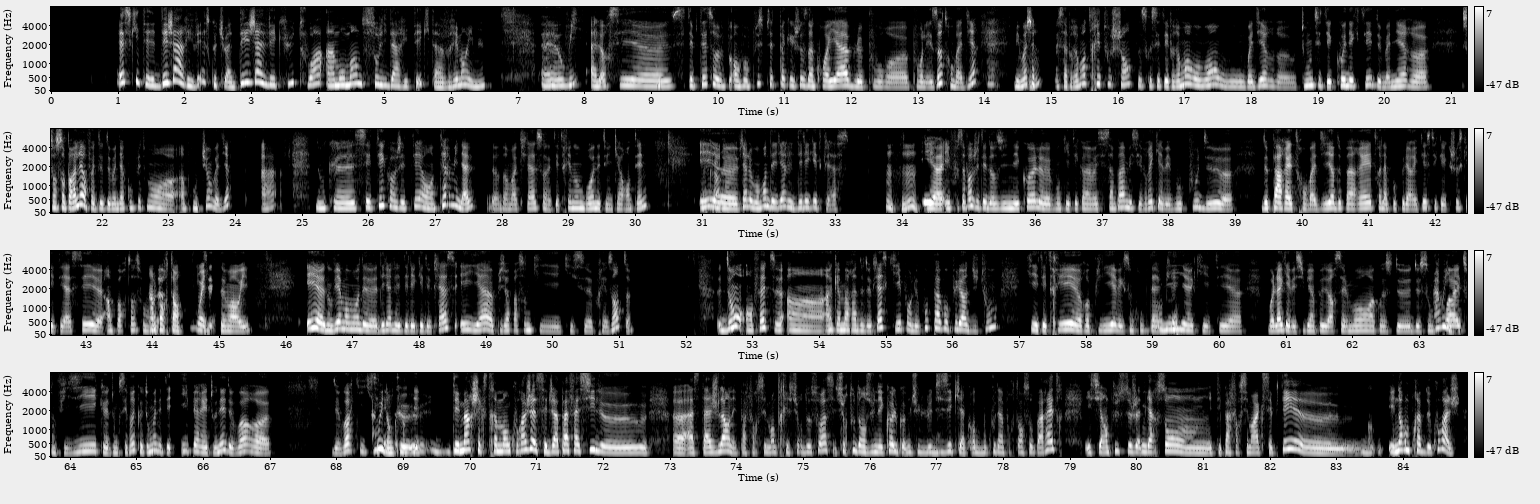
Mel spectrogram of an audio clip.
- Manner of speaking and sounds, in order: other background noise; "encore" said as "enbo"; unintelligible speech; tapping; stressed: "hyper"; drawn out: "heu"; unintelligible speech; drawn out: "garçon"; stressed: "accepté"
- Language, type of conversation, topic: French, podcast, As-tu déjà vécu un moment de solidarité qui t’a profondément ému ?
- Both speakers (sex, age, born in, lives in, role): female, 25-29, France, France, guest; female, 35-39, France, France, host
